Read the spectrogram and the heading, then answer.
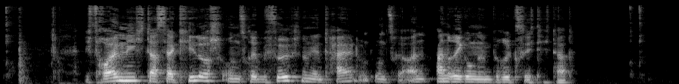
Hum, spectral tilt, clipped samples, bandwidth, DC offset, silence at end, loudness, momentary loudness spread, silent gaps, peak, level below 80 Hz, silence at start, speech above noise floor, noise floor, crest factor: none; -5.5 dB/octave; under 0.1%; 17 kHz; under 0.1%; 1.1 s; -18 LUFS; 14 LU; none; -2 dBFS; -54 dBFS; 0.05 s; 35 dB; -52 dBFS; 18 dB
